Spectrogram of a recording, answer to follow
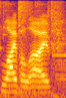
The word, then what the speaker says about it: Live A Live: tie boo so it's it's pronounced live alive just so y'all know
